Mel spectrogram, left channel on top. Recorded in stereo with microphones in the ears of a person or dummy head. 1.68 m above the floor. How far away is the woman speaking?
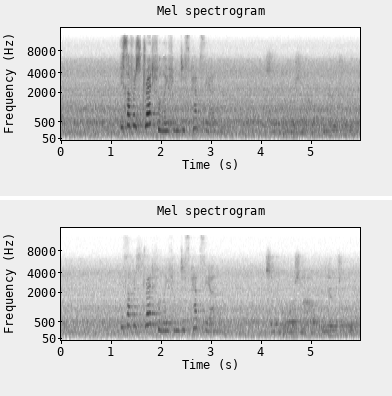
About 0.6 m.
